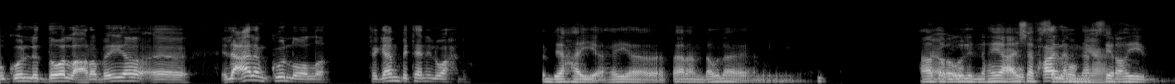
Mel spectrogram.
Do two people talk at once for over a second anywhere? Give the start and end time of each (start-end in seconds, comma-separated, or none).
9.3-11.2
